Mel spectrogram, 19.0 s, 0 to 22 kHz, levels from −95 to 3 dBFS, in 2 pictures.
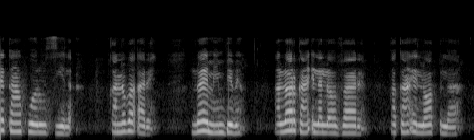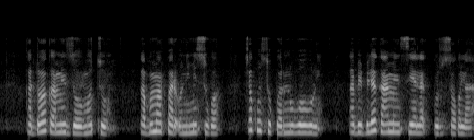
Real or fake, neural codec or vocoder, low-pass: real; none; 7.2 kHz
